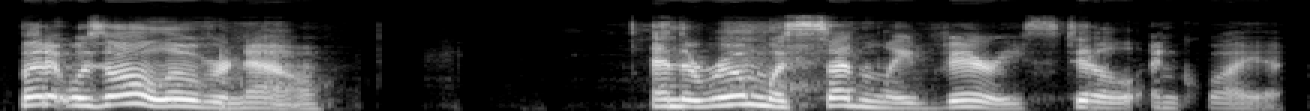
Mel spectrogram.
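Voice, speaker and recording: A woman's voice: medium pitch, expressive, measured pace, dry recording, lo-fi sound. A woman reading a story aloud to children like a teacher, expressively, with simple explanatory asides.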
